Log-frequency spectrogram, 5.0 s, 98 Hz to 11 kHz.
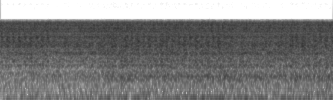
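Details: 2004 6.6 diesel with running trouble: idling with an uneven, lumpy clatter, about three pulses a second that don't hold steady; rough idle, cause not evident.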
